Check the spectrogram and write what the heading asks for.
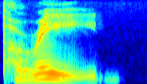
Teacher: you don't have to say the last D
